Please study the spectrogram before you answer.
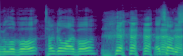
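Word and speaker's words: Tagovailoa: Was it Tagliavoa? Tua on the quarterback for Miami. Just another example. So. Tungalaivoa. That's how he's pronounced. Yeah. Yeah. Yeah, it's tough. The tag is a tongue.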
